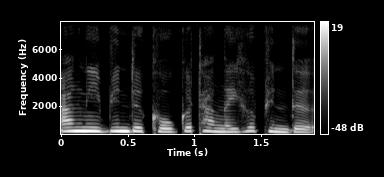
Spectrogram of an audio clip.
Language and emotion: Bodo, neutral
